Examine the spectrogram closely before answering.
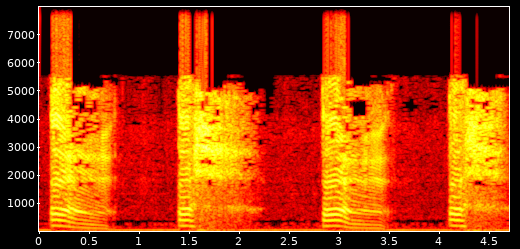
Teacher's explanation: من وسط الحلق يخرج حرفان، وهما حرف العين والحاء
